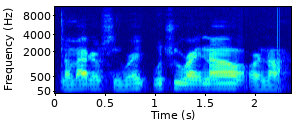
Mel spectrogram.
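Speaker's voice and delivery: ordinary talk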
